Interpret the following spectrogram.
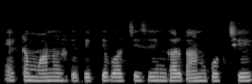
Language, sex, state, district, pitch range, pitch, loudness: Bengali, female, West Bengal, Jalpaiguri, 170-180 Hz, 170 Hz, -28 LUFS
